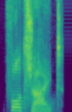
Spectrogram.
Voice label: "forthright", Indian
